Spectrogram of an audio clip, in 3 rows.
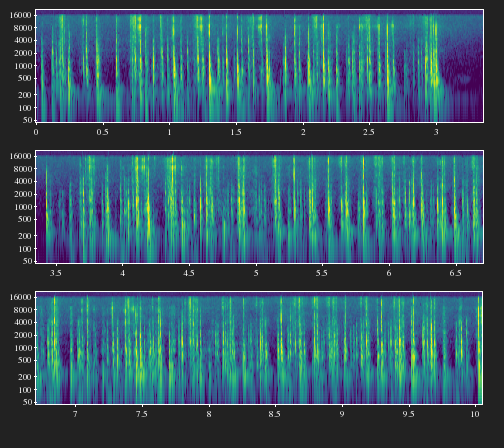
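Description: Long nails and fingertips tap and rub the white silicone ear shells of a 3Dio binaural microphone. A rapid, steady stream of soft, muffled taps and scratchy brushes, dense and low-to-mid heavy, pauses briefly for a moment of near silence around the three-second mark before resuming.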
